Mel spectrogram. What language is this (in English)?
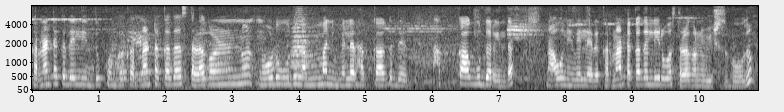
Kannada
